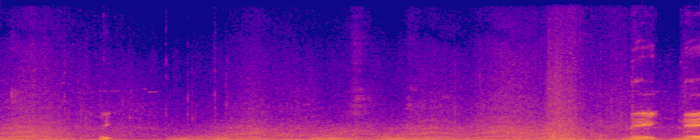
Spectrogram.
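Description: A sports car engine revs up and down.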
